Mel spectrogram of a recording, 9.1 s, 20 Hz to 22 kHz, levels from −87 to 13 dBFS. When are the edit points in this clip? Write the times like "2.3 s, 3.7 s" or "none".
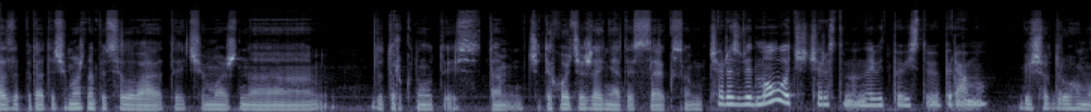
5.8 s, 7.0 s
